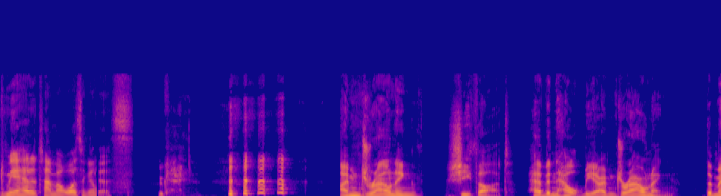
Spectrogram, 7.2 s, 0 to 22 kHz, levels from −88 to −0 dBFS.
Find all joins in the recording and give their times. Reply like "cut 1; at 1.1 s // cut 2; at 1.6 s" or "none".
cut 1; at 0.9 s // cut 2; at 5.2 s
